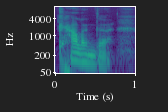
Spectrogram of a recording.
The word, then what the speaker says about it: calendar: And the stress would be on the first, so it's calendar. The stress is over here.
